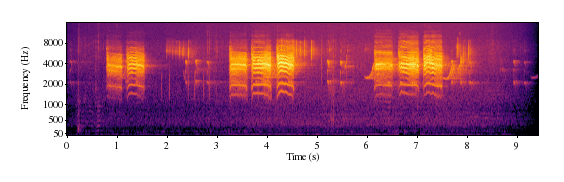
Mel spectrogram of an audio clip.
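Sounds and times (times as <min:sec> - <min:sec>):
willow tit Poecile montanus calling: 0:00.8 - 0:08.2.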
